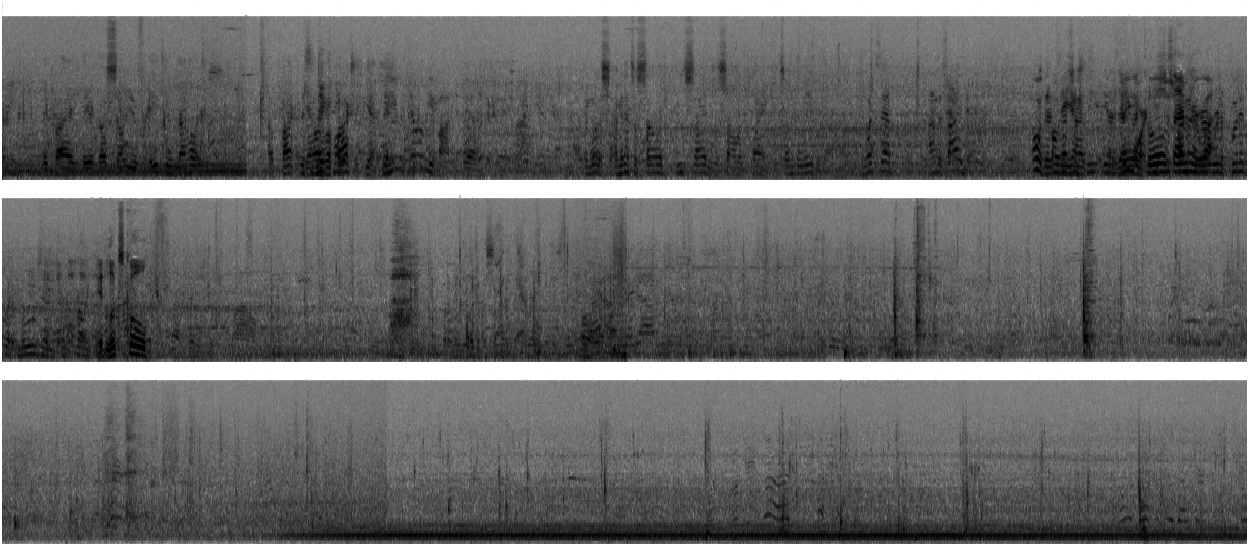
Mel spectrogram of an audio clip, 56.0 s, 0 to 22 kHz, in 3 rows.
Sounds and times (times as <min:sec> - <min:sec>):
Speech: 0:00.0 - 0:03.4, 0:04.0 - 0:22.8, 0:25.2 - 0:29.0, 0:48.2 - 0:50.1.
